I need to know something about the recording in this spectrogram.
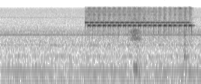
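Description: Electronic alarm ringing, a fast-trilling two-note tone that starts a little under two seconds in and lasts about two seconds. It is a timer signalling that ten minutes are up.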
